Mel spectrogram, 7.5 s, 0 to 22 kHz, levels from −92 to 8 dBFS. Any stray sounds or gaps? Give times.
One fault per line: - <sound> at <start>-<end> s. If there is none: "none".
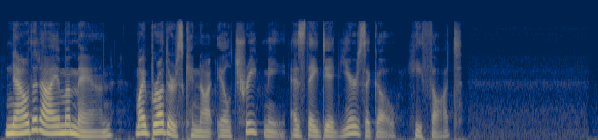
none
